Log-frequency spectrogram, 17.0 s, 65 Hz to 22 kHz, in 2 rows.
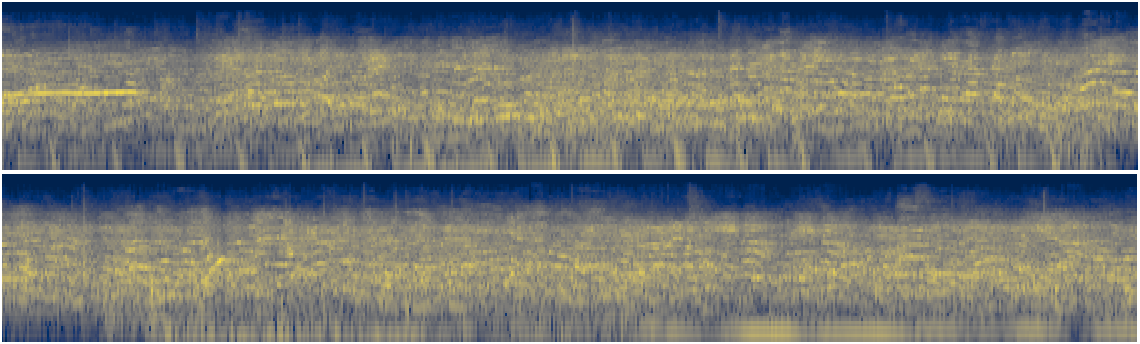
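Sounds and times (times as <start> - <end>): crowd of children chattering: 0.0 - 17.0.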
